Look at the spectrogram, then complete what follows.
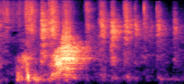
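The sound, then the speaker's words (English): Dogs bark in a quick run of sharp, loud barks, the first few strongest, then a string of shorter, fainter yaps trailing off, with no one talking. “Hi, dogs.”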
